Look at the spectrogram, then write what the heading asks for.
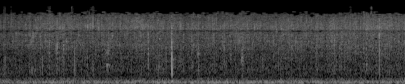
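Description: Squid cakes frying in oil on a grill pan: a steady sizzle with scattered crackling pops, one sharper pop just under two seconds in.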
